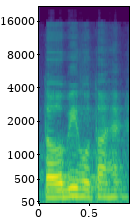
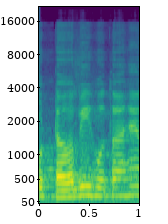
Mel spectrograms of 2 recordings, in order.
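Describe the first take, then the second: First: त with the tongue on the teeth, as in तरबूज; soft T sound. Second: ट with the tongue curled back, as in टुडे; hard T sound. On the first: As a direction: make त a soft dental sound. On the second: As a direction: make ट a hard retroflex sound. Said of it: "अब आप देखो ट भी होता है". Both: Shown as a demonstration.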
